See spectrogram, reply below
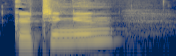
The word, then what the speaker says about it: Göttingen: How do you think I pronounce this? – Göttingen.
